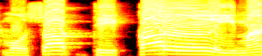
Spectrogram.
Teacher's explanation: idgham bilagunnah itu dimasukkan tanpa berdengung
